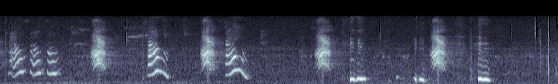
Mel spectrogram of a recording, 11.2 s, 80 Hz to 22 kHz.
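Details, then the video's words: Female gray fox barking at the filmer at nightfall, 5 18 09: rough, hoarse barks repeated roughly every two seconds, five or six in all, with a person talking softly between them. "The Gray Foxes Nightbarking"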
